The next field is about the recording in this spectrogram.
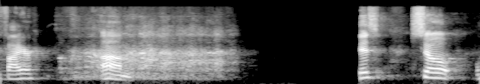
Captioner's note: laughter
